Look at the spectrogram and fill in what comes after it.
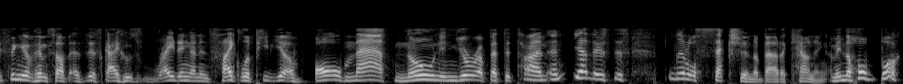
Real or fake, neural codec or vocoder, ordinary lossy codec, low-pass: real; none; MP3, 32 kbps; 5.4 kHz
